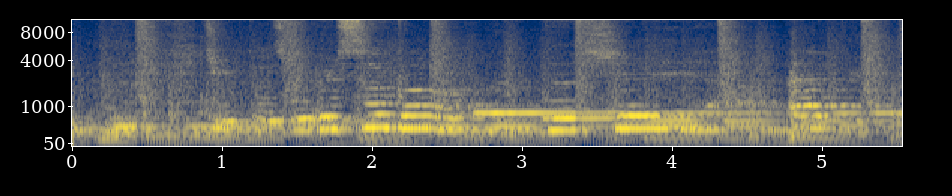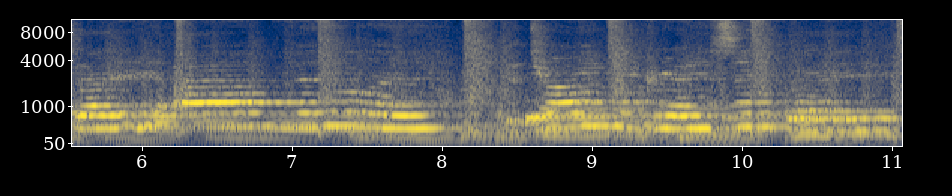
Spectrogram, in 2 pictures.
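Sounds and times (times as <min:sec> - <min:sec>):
bass guitar: 0:00.0 - 0:11.0
drums: 0:00.0 - 0:11.0
woman singing into microphone: 0:00.6 - 0:11.0.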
